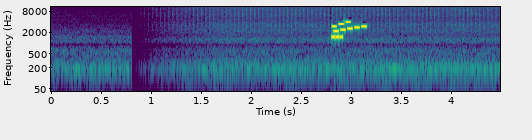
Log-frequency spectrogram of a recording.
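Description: A short electronic chime: a quick run of beeps stepping up in pitch, lasting under half a second, about three seconds in, over a faint steady background hiss.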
